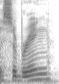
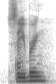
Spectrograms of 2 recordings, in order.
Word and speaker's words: Sebring: you say the spring how do you say it the Sabrine Sebring Sebring Sebring yeah he won the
